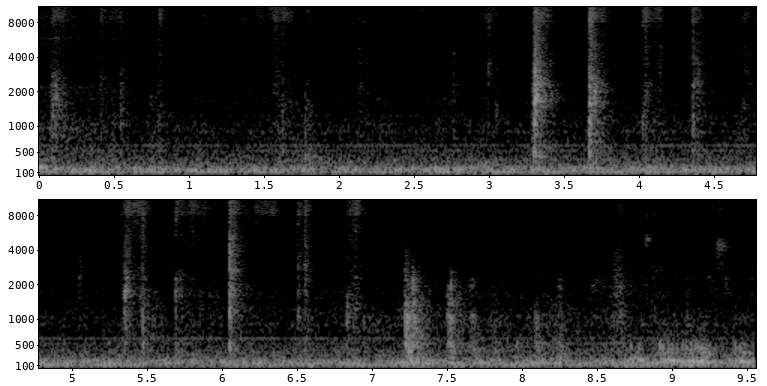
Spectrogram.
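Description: Tarot cards are shuffled quietly up close in short riffling bursts and soft snaps, over a low steady background hum.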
